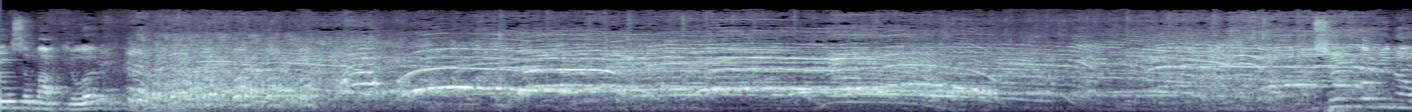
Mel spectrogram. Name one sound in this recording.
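A group of men and women laughs loudly.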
